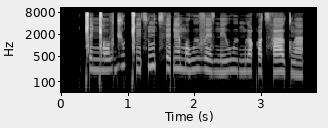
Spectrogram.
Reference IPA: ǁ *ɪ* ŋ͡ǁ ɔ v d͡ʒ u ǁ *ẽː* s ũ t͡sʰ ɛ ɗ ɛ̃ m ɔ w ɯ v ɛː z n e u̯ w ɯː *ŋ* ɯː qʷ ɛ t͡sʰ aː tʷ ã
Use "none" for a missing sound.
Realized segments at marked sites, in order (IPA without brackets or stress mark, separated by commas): ɛ, ẽ, ŋ͡m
